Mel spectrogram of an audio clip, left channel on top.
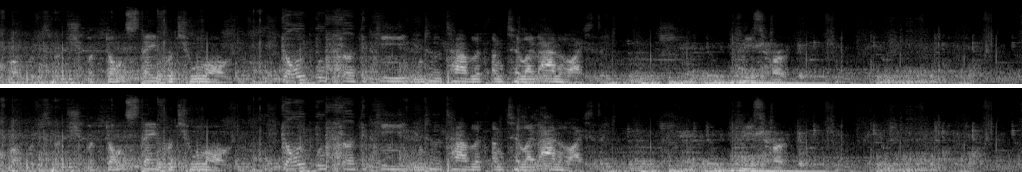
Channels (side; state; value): both; normal; correlation 0.87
